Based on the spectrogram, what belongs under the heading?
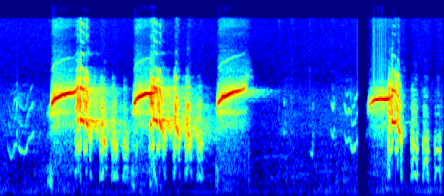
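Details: Grey francolin (teeter) giving three quick whistled-then-harsh phrases, a pause of over a second, then one more rising whistle that trails into short clicks.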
